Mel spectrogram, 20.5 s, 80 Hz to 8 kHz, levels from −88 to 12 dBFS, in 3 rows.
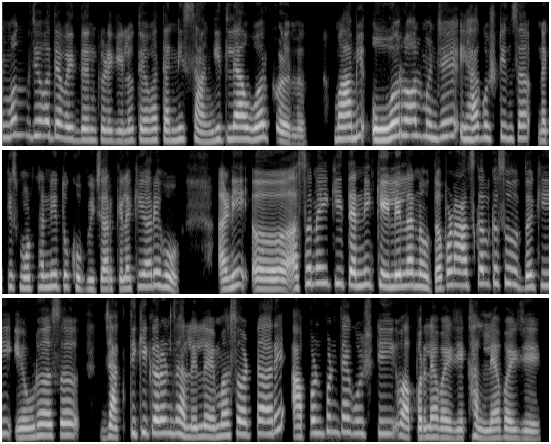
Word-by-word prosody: मग 305 +4 -5
जेव्हा 300 0 -1
त्या 280 -1 +1
वैद्यांकडे 215 -3 -2
गेलो, 200 +1 -5
तेव्हा 210 0 0
त्यांनी 205 +2 -1
सांगितल्यावर 230 +5 +1
कळलं. 150 -6 -2 0.4
मग 235 - +2
आम्ही 245 +3 +4
ओव्हरऑल 295 +8 +6
म्हणजे 270 -1 -1 0.2
ह्या 230 0 +1
गोष्टींचा 250 -1 -4 0.2
नक्कीच 210 +4 -6
मोठ्यांनी 225 +3 -1
तो 240 - 0
खूप 205 -3 -2
विचार 190 +1 -2
केला, 200 +1 0
की 245 - -4
"अरे 245 +2 0
हो." 230 -10 +1 0.6
आणि 225 +8 +1
अ, - - +1 0.5
असं 305 +9 0
नाही 315 0 0
की 310 -1 -1
त्यांनी 270 +1 +4
केलेला 245 +1 +5
नव्हता, 230 -5 +1
पण 275 +1 +2
आजकाल 270 +3 +1
कसं 310 +1 -4
होतं, 240 -6 0
की 260 -1 -6
एवढं 200 +5 +2
असं 230 +1 0 0.4
जागतिकीकरण 265 +7 +1
झालेलं 210 -6 0
आहे 195 - +1
मग 215 +3 0
असं 230 +3 -2
वाटतं, 245 +1 0
"अरे 295 +7 0 0.2
आपण 265 +6 -1
पण 300 0 -5
त्या 295 -1 0
गोष्टी 260 -1 -7
वापरल्या 195 -2 +1
पाहिजे, 175 -2 -1
खाल्ल्या 175 -5 -1
पाहिजे." 165 -4 -2
235 Hz, 160 wpm, -21 LUFS, 205-265 Hz, 0.6 s, ओव्हरऑल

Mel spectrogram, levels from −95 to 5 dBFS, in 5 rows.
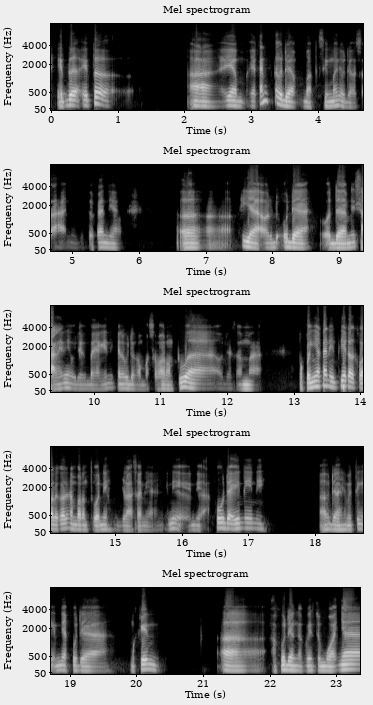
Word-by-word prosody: Itu 130 +5 +5
itu, 135 +6 +4 1.4
eee, 115 0 0
yam 120 -2 +2
ya 115 -1 -8
kan 240 - +3
kita 225 - -5
udah 120 -5 +5
maksimal 110 +3 -4
ya 120 - -4
udah 100 -2 -10
usaha - - -6
gitu 110 -1 -19
kan 110 0 -1
yang, 100 -2 -7 0.9
eee, 105 0 0 0.3
iya 110 -5 +6
ud 105 +1 -5
udah 105 -3 +4 0.2
udah 100 0 +3
misalnya 105 -1 +1
nih 120 - -5
udah 100 -2 -10
ngebayangin 95 +4 -8
udah 105 -3 -4
ngomong 95 +1 -12
sama - - -8
orang 90 0 -7
tua, 110 -5 +3
udah 105 -1 -23
sama 95 -2 -2 0.7
pokoknya 135 +5 +4
kan 165 -3 +5
intinya 140 +2 +4
kalau 130 - 0 0.2
keluarga 125 +3 0
sama 110 - -2
orang 100 -1 -5
tua - - +1
nih 110 -1 -4
penjelasannya, 95 -1 -8 0.2
"Ini 130 +2 -4 0.2
ini 105 -1 -10
aku - - -18
udah 135 - +5
ini 130 +3 -1
nih." 125 -2 -12 0.9
Eee, - - -2
udah 110 -1 -2
yang 105 - -6
penting 120 +3 -6
ini 115 +2 -2
aku - - -7
udah 100 -2 0 0.6
mungkin, 130 +6 +3 1.1
eee, - - +2 0.2
aku - - -14
udah 115 - +5
ngakuin 105 +1 -4
semuanya 105 +5 +4
110 Hz, 155 wpm, -23 LUFS, 100-125 Hz, 1.4 s, iya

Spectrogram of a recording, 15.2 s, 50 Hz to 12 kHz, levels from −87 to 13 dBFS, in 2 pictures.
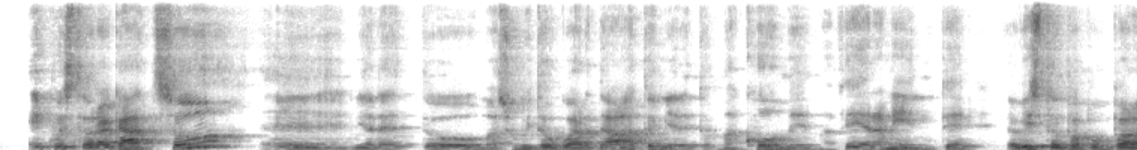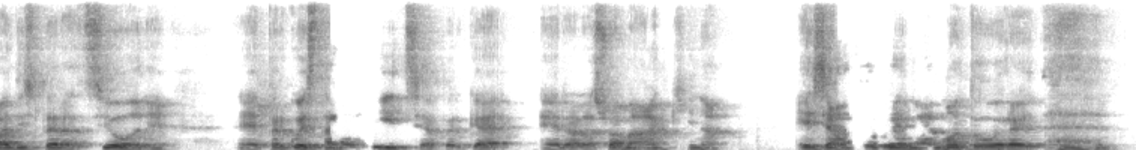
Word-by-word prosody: e 185 0 -6
questo 180 -1 0
ragazzo, 250 - +3
ehm, 160 -8 -7
mi 145 +1 -7
ha 135 - -5
detto 130 -2 -4
m'ha - - -10
subito 155 -2 -2
guardato 140 +4 0
e 210 - -3
mi 135 -2 -5
ha - - -7
detto: 120 0 -12
"Ma 135 0 -13
come? 135 - -4
Ma 130 - -20
veramente?" 140 -8 -4
E - - -7
ho - - +3
visto 185 -2 +5
proprio 140 0 0
un 140 - -5
po' 145 +1 +5
la 140 -1 +7
disperazione, 140 -2 +2 0.4
ehm, - - -4
per 140 0 -1
questa 155 -1 +4
notizia, 290 - -2
perché 320 -10 -2
era 135 -1 -2
la 130 0 -2
sua 145 +6 0
macchina 140 0 -4 0.5
e 145 -1 +1
se 145 +2 +4
ha 135 -1 +3
problemi 140 -1 +1
al 145 - -1
motore, 135 -5 +4
eh. 145 -1 -6
145 Hz, 165 wpm, -23 LUFS, 135-180 Hz, 0.5 s, la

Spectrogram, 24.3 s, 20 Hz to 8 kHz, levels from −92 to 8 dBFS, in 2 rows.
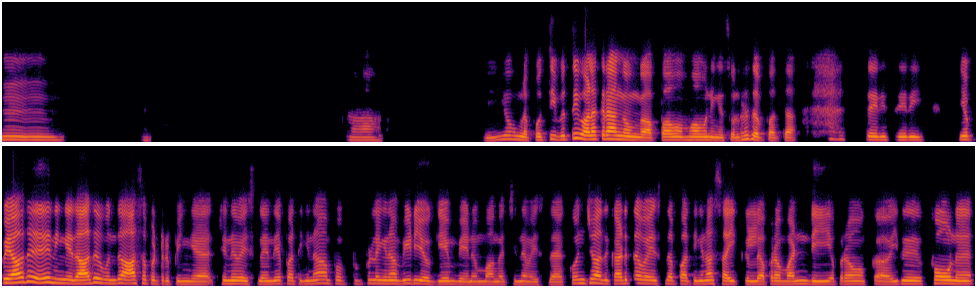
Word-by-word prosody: ம். 170 -3 -5 1.0
ம். 150 - -19 2.5
ஆ. 155 -2 -10 1.3
ஐயோ! 175 +9 -6
உங்கள 180 -3 0
பொத்தி 170 +5 -3
பொத்தி 200 +6 -1
வளக்குறாங்க. 215 -1 +6
உங்க 165 -2 +1
அப்பாவும் 170 +1 +1
அம்மாவும் 170 0 +1
நீங்க 155 -2 -1
சொல்றத 185 +6 0 0.2
பாத்தா! 150 +1 -2 1.0
சரி, 175 -1 +1 0.2
சரி. 170 0 +1 0.6
எப்பயாவது 235 +8 +6 0.3
நீங்க 215 -2 -1
ஏதாவது 190 +5 +7
வந்து 195 +3 -1
ஆசைப்பட்ருப்பீங்க, 175 -6 -1 0.3
சின்ன 180 -1 -1
வயசுலேருந்தே 165 0 -2
பாத்தீங்கன்னா, 175 +2 -3
இப்போ 190 0 -7
ப்பு 175 -1 -18
பிள்ளைங்கன்னா, 190 -1 0
வீடியோ 190 -2 0 0.2
கேம் 165 0 0
வேணும்பாங்க. 150 0 -4
சின்ன 155 - -5
வயசில. 145 +1 -6 0.2
கொஞ்சம் 210 +2 +1
அதுக்கு 185 -2 -2
அடுத்த 200 +3 -2
வயசுல 185 0 -2
பாத்தீங்கன்னா 170 +2 0
சைக்கிள். 165 -1 -1
அப்புறம் 165 0 -2
வண்டி. 165 -1 0 0.2
அப்புறம் 165 +1 -2 0.2
க 160 - -1 0.2
இது 180 +1 0 0.3
ஃபோனு. 190 -3 +3
175 Hz, 110 wpm, -22 LUFS, 165-195 Hz, 2.5 s, ஏதாவது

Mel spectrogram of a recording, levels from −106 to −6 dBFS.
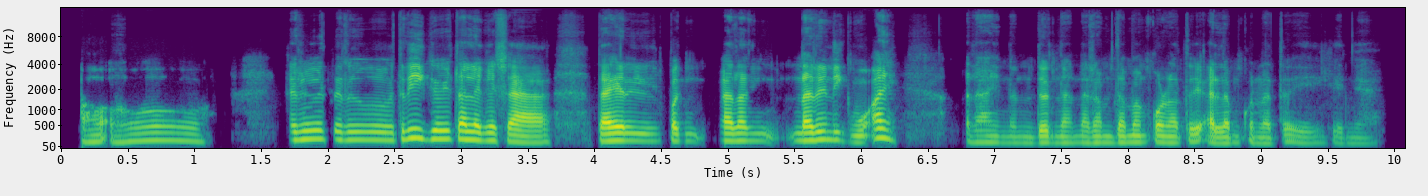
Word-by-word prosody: Oo. 130 +2 -6 1.1
True, 180 +3 0
true, 170 -1 -2
trigger 190 -1 +3
talaga 170 -4 +5
siya. 135 -3 +5 0.5
Dahil 150 -1 +5
'pag 145 0 0 0.3
parang 150 0 +3 0.2
narinig 160 +2 +3
mo, 125 0 -3
"Ay! 205 -6 +3 0.5
Wala, 125 0 -7
eh, 125 - -9
nando'n 115 +1 -4
na, 120 0 -6
naramdaman 120 +1 -4
ko - - +1
na 120 -1 -2
'to, 140 - -4
eh, - - -2
alam 115 +2 0
ko 115 - -12
na 110 - -5
'to, - - -11
eh," 115 0 -12
ganiyan. 110 -2 -18
140 Hz, 160 wpm, -23 LUFS, 120-165 Hz, 1.1 s, talaga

